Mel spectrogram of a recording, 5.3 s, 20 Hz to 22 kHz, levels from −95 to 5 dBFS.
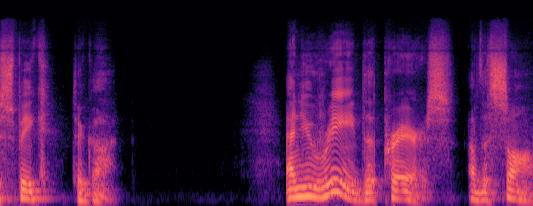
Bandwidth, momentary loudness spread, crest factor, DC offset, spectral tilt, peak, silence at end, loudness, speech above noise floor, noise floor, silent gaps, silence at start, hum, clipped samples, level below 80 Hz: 14.5 kHz; 11 LU; 18 dB; under 0.1%; -4.5 dB/octave; -6 dBFS; 0 s; -22 LUFS; 58 dB; -80 dBFS; none; 0 s; none; under 0.1%; -50 dBFS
